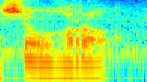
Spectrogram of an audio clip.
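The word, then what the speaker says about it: Sughra: adalah Qolqolah Sugro Hai di sana Sugra tapi membacanya suhro pakai hair in the Hai nah ini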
